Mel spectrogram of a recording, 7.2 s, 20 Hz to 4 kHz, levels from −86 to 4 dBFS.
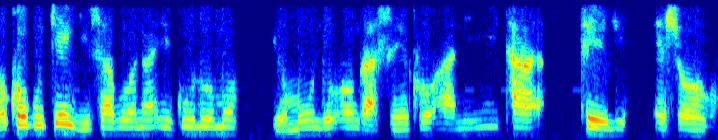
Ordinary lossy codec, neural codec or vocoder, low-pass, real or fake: none; none; 3.6 kHz; real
